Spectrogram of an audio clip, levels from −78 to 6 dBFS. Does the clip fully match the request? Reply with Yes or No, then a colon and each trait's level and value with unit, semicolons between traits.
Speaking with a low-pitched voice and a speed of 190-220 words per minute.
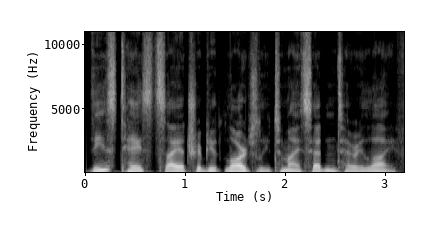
No: low, 125 Hz; average, 170 wpm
